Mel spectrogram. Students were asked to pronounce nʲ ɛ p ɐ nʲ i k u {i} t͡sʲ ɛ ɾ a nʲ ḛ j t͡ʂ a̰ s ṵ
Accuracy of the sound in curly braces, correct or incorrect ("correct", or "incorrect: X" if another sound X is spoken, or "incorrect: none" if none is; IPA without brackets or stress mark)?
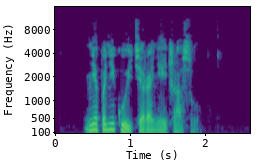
incorrect: j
